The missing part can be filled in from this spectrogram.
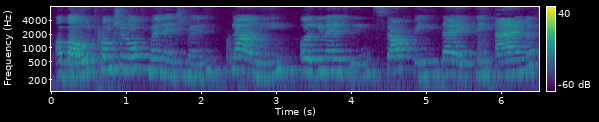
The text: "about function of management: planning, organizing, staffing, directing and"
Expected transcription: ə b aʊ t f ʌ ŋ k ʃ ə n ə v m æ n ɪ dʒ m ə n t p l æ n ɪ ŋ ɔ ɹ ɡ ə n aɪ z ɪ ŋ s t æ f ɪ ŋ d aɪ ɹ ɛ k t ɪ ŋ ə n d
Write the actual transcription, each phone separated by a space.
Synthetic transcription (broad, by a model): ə b aʊ t f ʌ ŋ k ʃ ə n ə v m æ n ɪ dʒ m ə n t p l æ n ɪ ŋ ɔ ɹ ɡ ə n aɪ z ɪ ŋ s t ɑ p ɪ ŋ d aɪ ɹ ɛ k t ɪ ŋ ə n d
